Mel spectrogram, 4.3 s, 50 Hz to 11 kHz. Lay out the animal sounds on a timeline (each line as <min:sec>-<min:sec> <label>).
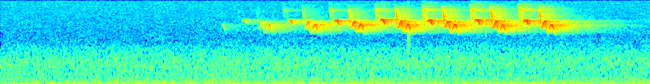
0:01.5-0:04.0 Ovenbird (Seiurus aurocapilla)
0:03.6-0:04.2 Hermit Thrush (Catharus guttatus)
